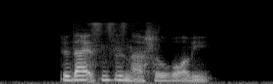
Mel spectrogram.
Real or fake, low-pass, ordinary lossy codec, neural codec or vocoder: fake; 7.2 kHz; AAC, 32 kbps; autoencoder, 22.05 kHz, a latent of 192 numbers a frame, VITS, trained on many speakers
